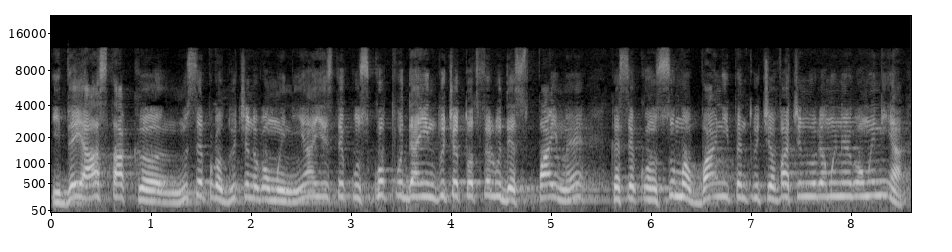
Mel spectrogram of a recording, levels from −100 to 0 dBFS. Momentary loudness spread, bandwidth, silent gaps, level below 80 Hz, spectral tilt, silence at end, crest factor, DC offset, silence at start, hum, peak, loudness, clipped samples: 6 LU; 12.5 kHz; none; -60 dBFS; -5 dB/octave; 0 s; 16 dB; under 0.1%; 0 s; none; -10 dBFS; -27 LUFS; under 0.1%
